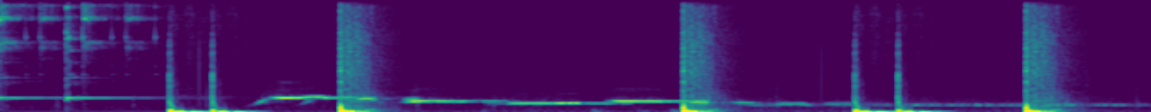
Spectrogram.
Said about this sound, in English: See, now this here is what the kids these days call dubstep. In dubstep, it always starts with a whistle, just like this.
